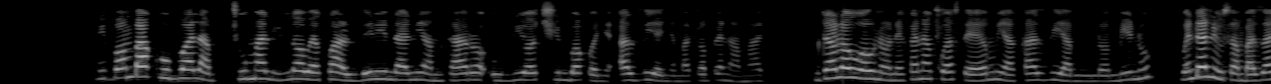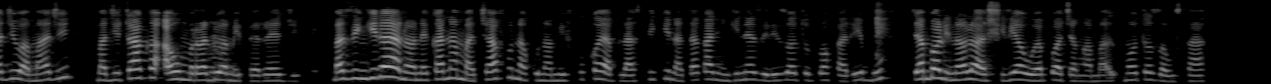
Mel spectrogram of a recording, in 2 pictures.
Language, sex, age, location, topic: Swahili, female, 18-24, Nairobi, government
